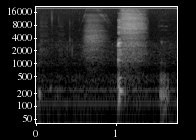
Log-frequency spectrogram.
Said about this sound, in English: Is that a dog barking on your side or mine?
